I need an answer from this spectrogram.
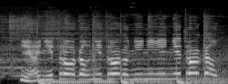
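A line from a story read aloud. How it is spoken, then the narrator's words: Terrified rapid chatter. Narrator (Russian): Затараторил он с ужасом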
